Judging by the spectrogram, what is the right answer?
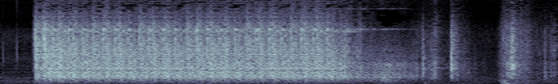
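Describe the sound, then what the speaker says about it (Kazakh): Gunfire in a Free Fire squad battle video game: a long, loud burst of rapid automatic fire lasting over a second and a half, followed by a couple of short, sharp shots. "Сөйтіп атысып жүресің, ана типа битва отряд сияқты екен ғой."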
